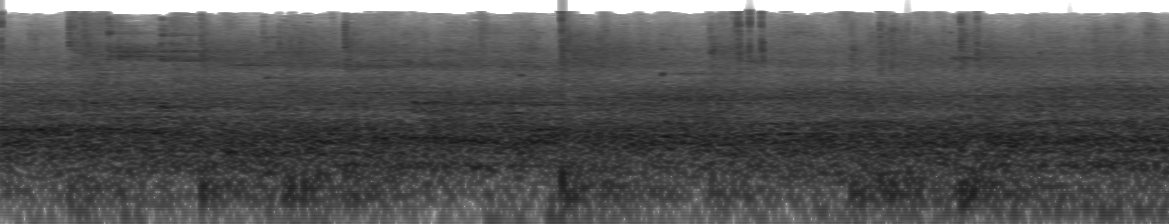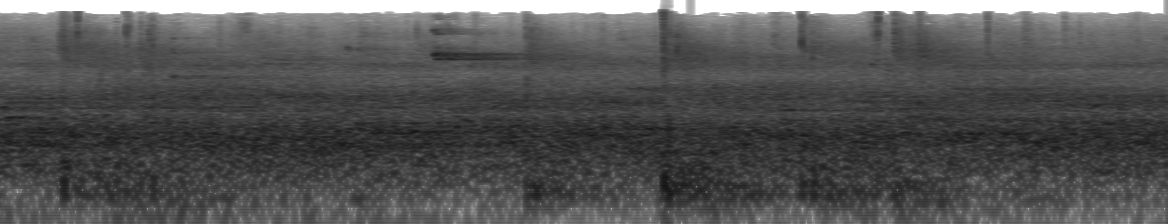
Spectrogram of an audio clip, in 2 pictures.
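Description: A ball thuds as players kick it in a large echoing hall.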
